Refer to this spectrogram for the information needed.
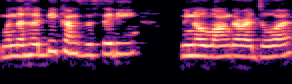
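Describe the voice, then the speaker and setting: A woman with an American accent speaks at a fairly quick pace, her medium-pitched voice following a fairly even intonation. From Boston, Massachusetts. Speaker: poet and elementary school teacher. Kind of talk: spoken word poetry reading.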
